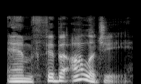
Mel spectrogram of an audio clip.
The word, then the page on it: amphibiology: British English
